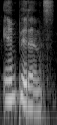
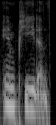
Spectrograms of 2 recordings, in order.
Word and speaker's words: impedance: my viewers that say don't pronounce it impotence okay i'll pronounce it impedance so impedance impedance right must match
